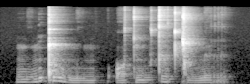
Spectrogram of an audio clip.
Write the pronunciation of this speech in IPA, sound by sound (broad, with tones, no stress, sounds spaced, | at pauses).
m u˨˥ m ǃ u˥˩ m n u˩ m | ʔ ɔ˩˧˩ t m u˨˥ t ɘ˥˧ t ǀ u˩ n ɘ˥˧ r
